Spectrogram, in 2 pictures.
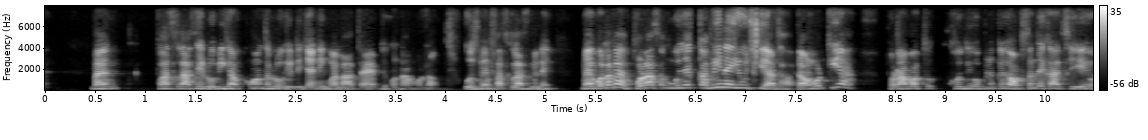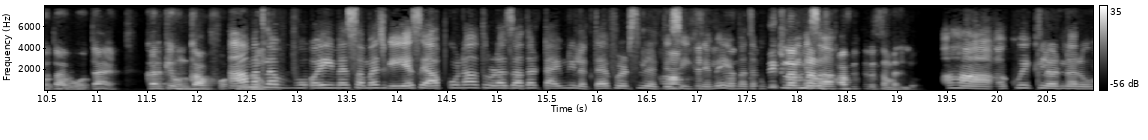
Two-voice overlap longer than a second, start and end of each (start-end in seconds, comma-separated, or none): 16.6-18.4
